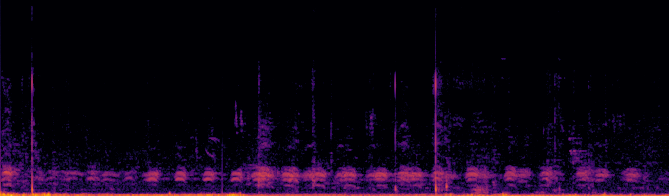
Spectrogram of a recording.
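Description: A bird calling in a quick run of harsh, repeated calls, several a second, starting about two seconds in and going on to near the end, with a low rumble in the first few seconds.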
